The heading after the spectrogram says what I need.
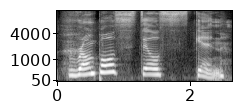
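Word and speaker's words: Rumpelstiltskin: How to pronounce it? Rumple Still Skin.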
